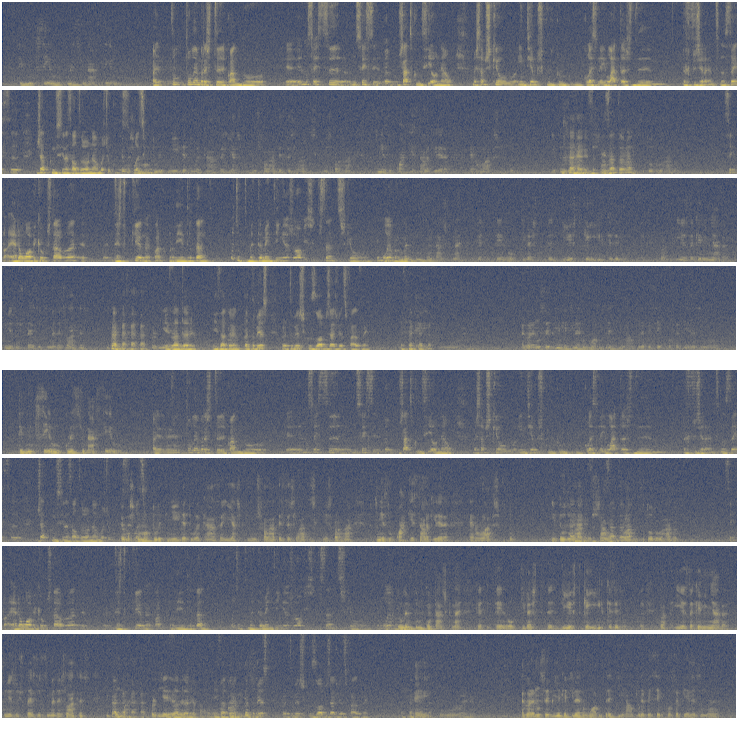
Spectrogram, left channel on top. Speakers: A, on the right (about 65°); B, on the left (about 65°).
A: Tem muito selo, colecionar selo.
B: Olha,
A: Eh,
B: tu, tu lembras-te quando, eh, eu não sei se, não sei se eh, já te conhecia ou não, mas sabes que eu em tempos co- co- colecionei latas de, de refrigerante. Não sei se já te conheci nessa altura ou não, mas eu conheço
A: eu acho
B: coleciono.
A: que numa altura tinha ido à tua casa e acho que tínhamos falado dessas latas que tinhas para lá. Tu tinhas o quarto e a sala que era, eram latas por to- em todo
B: <laughs>
A: o lado,
B: Exa-
A: no chão,
B: Exatamente.
A: rebolavam por todo o lado.
B: Sim, pá, era um hobby que eu gostava eh, desde pequeno. É claro que perdi entretanto. Mas tu também, também tinhas hobbies interessantes que eu, que eu me lembro-me.
A: Eu lembro que tu me contaste que, na, que te- tiveste de- dias de cair, quer dizer, eh, lá- ias a caminhar, eh, punhas os pés em cima das latas e
B: <laughs>
A: pumba, perdia.
B: Exatamente,
A: Eu, eu, epá,
B: exatamente.
A: eu recordo-me
B: Para
A: disso.
B: tu veres, para tu veres que os hobbies às vezes fazem. <laughs>
A: É, o, eh, Agora, não sabia que aquilo era um hobby para ti. Na altura pensei que fosse apenas uma,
